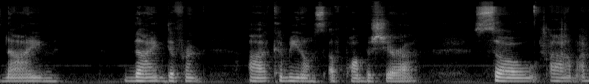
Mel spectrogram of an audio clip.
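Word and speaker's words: Pombagira: I missed one what do you know about pom bashira well for one I know that's how her name is pronounced and I also know she also has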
